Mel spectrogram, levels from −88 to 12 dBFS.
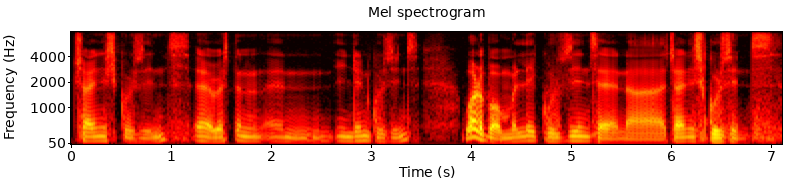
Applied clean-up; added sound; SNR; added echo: none; none; none; none.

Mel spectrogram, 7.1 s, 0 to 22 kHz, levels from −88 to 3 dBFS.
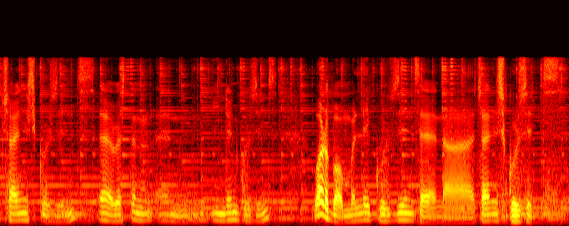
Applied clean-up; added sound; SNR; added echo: none; Acoustic guitar; 13 dB; none.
